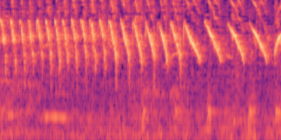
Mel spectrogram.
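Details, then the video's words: Canary song for training young birds to sing: a steady rapid series of high descending chirps, about eight per second, slowing gradually into longer, fuller downslurred notes toward the end. "PANCINGAN KENARI PAUD NGERIWIK NGEROLL GACOR EMOSI EFEKTIF UNTUK TERAPI KENARI MACET BUNYI"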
